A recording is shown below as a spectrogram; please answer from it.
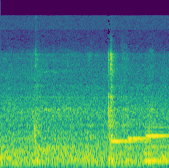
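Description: Near silence, then faint background music comes in about one and a half seconds in: a few soft notes, each held briefly, with a faint click.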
